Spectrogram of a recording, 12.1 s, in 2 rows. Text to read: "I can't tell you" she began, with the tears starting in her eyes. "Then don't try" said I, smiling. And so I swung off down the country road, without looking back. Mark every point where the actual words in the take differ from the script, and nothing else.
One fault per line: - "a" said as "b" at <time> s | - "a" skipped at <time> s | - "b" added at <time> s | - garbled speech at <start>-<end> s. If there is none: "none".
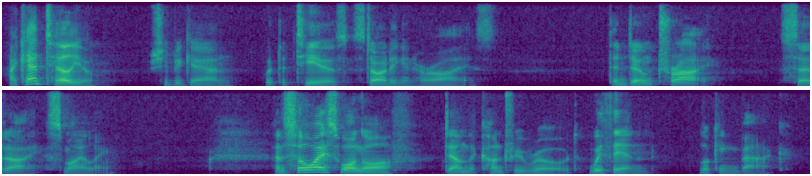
- "without" said as "within" at 10.4 s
